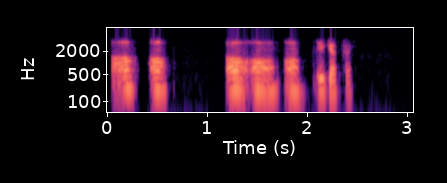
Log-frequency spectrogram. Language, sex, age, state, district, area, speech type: Assamese, female, 45-60, Assam, Tinsukia, urban, conversation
